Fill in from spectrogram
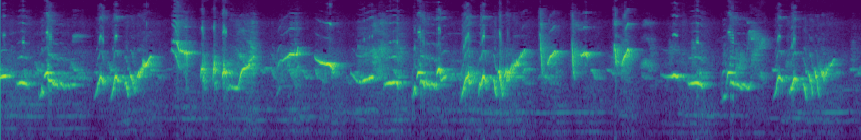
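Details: Morning song of a white-rumped shama, played to make other shamas respond: a rapid, varied torrent of whistles, chattering notes and sharp rising slurs, delivered in quick pulses with no pauses.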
